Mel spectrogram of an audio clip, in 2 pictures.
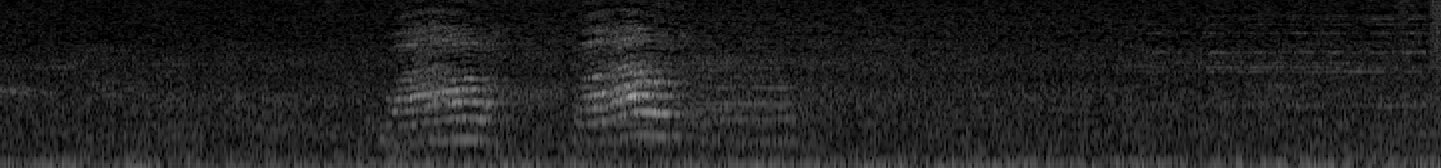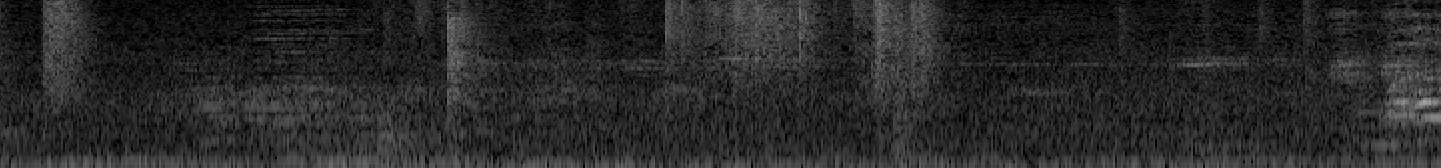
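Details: Pet cat at home, playing and being groomed, gives two clear rising-falling harmonic meows near the start, followed by handling noises, clicks and low background rumble.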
